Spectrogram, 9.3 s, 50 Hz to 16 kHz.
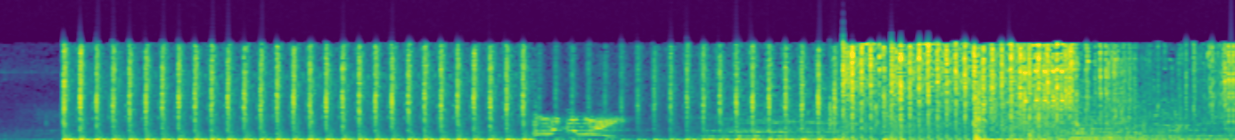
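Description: Light machine gun fire in the video game Far Cry 5, a long rapid burst of regular shots, then a whistling effect and more gunfire with other game sounds.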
